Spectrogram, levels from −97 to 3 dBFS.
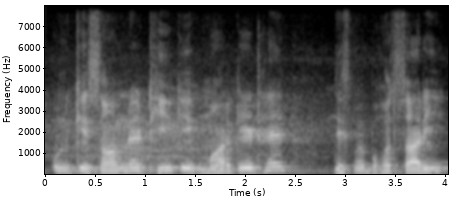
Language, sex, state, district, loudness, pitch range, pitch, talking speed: Hindi, male, Madhya Pradesh, Katni, -18 LUFS, 150-170 Hz, 160 Hz, 135 wpm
